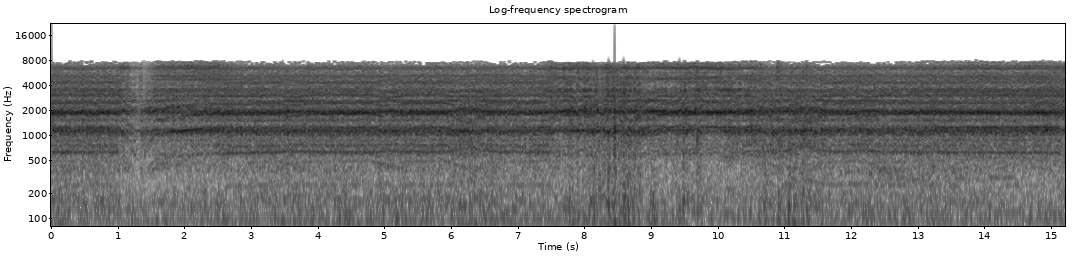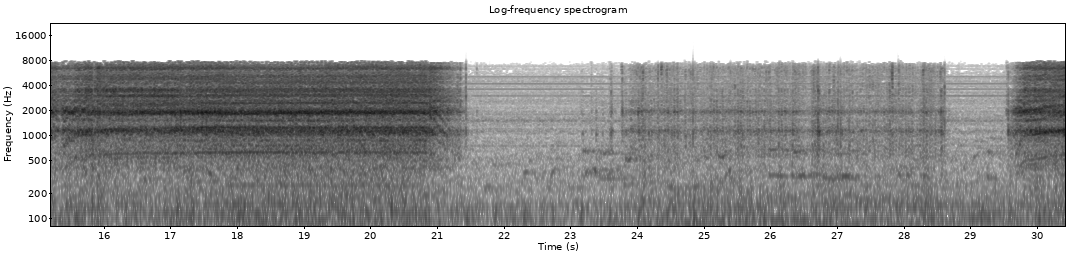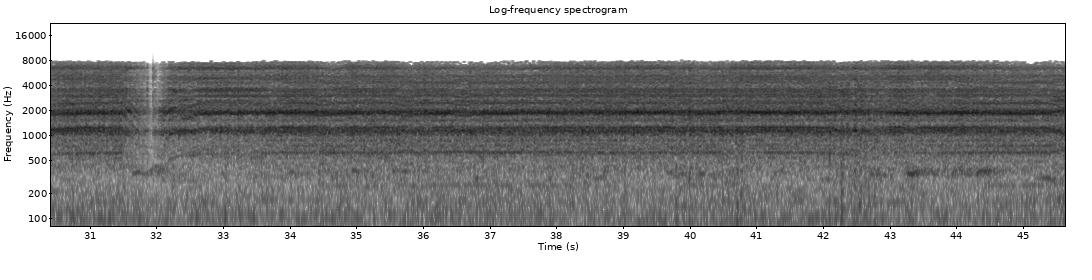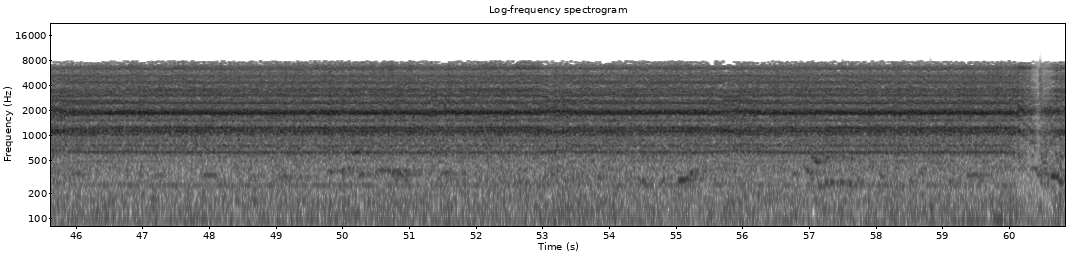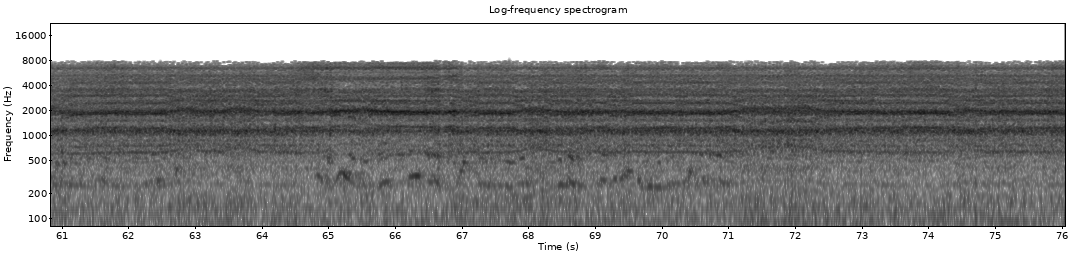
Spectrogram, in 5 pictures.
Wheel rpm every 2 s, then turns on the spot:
130, 160, 160, 160, 160, 160, 160, 150, 150, 160, 90, 0, 20, 20, 20, 120, 130, 160, 160, 160, 160, 160, 160, 160, 160, 160, 160, 160, 160, 160, 130, 160, 160, 160, 160, 160, 160, 160.
24-28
